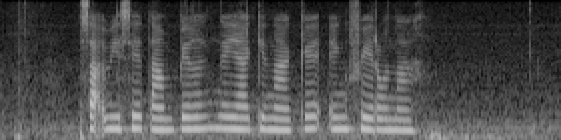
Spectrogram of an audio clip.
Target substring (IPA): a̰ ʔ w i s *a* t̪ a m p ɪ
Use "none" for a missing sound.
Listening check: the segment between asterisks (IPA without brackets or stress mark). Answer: e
